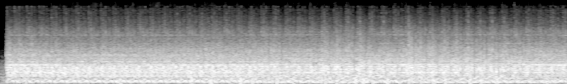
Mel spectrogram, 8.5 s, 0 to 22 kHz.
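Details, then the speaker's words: SD45-2 locomotive diesel started outside with previously stuck injectors left disconnected: heavy loud idle with uneven lumpy beats about three a second from cylinders not firing. "I have not connected up any of the injectors that we had trouble with. So what I'm going to do is I'll let it run, and then I'll walk through and pop each injector by pulling back on the linkage. And it'll be kind of noisy, so we'll see."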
